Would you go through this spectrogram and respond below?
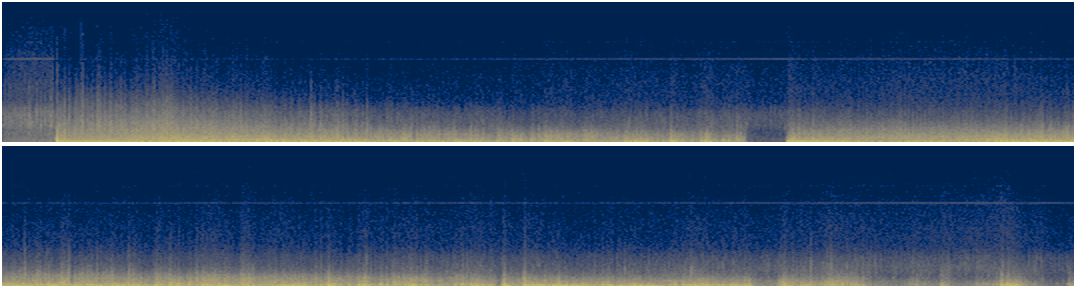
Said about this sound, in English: We dissolve to a shot of a cloudy sky with thunder and lightning. It is quite literally a dark and stormy night.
